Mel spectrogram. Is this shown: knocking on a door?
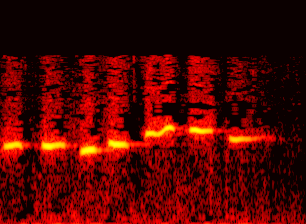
no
